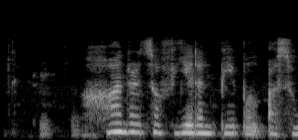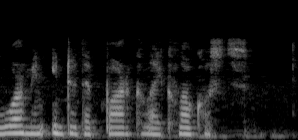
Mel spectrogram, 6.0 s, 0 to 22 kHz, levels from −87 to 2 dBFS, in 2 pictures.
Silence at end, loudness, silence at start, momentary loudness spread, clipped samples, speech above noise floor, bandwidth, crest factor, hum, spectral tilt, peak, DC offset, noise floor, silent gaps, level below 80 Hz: 0.5 s; -32 LUFS; 0.4 s; 18 LU; under 0.1%; 21 dB; 7.4 kHz; 18 dB; none; -6 dB/octave; -14 dBFS; under 0.1%; -53 dBFS; none; -74 dBFS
